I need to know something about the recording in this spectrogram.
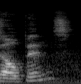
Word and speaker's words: opens: Saunders opens. Saunders opens. Good. Saunders opens. Here, this actually sounds like a Z sound. Opens. There's a little vibration. Opens the.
